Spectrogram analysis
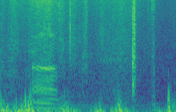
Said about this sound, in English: Sorry, we've just got stuff blowing everywhere. No, that's all right. It's a windy old day.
